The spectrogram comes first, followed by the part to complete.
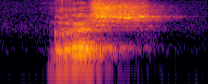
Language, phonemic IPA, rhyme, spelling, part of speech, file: Dutch, /rʏs/, -ʏs, Rus, noun, Nl-Rus.ogg
- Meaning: 1. Russian 2. detective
